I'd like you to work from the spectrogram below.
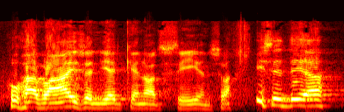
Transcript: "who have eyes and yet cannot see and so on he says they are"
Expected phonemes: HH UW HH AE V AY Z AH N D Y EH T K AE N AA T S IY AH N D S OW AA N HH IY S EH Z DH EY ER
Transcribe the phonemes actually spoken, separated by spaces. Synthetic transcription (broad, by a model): HH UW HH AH V AY Z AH N Y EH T K AE N AA T S IY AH N S OW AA N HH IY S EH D DH EY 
